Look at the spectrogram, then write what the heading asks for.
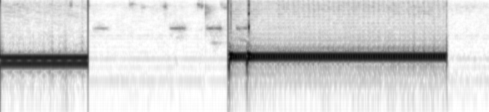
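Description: Steady telephone line tones play during a call transfer. A short tone lasts under a second, then a silent pause, then a longer identical tone of about two seconds, each starting and stopping with a click.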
